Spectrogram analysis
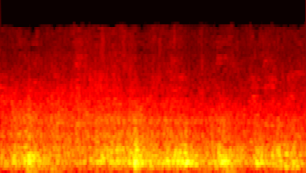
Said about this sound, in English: Soon the sky opens and the rain is fierce, and I half wonder if God's chosen this night to drown out the wickedness of the village.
